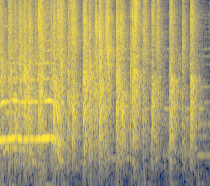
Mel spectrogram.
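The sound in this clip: Applause from a live studio audience: a steady burst of clapping that follows a brief held musical tone, then settles into loud, pulsing waves of clapping.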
